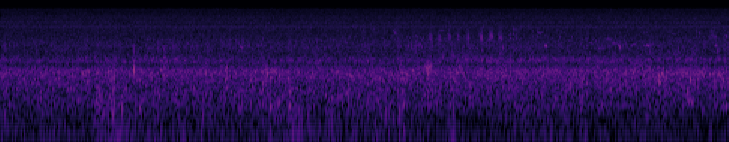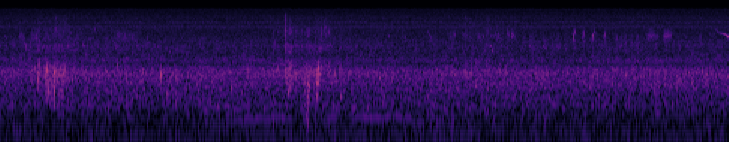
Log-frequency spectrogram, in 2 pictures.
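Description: Steady rushing outdoor noise of wind and water at the pond's edge, with two brief louder sounds about ten and fourteen seconds in.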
